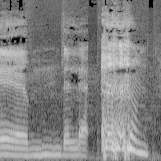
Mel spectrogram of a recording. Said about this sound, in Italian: scusatemi, ma ho un po' di tosse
